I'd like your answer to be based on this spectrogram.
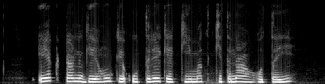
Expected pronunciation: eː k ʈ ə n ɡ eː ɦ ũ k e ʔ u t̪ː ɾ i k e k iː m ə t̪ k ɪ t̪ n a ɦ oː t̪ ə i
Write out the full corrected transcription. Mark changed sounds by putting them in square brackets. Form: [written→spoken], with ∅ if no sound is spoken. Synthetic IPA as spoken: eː k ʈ ə n ɡ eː ɦ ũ k e ʔ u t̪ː ɾ [i→e] k e k iː m ə t̪ k ɪ t̪ n a ɦ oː t̪ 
